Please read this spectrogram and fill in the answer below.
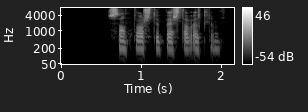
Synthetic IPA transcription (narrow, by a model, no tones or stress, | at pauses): sam̥t̪var̥st̪ʏpɛst̪avœ̰t̪lʏm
